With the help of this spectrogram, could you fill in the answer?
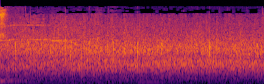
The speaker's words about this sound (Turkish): Öncesinde alkış yapacağım. Dur, bir gaza gelmem lazım.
